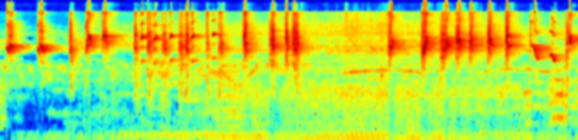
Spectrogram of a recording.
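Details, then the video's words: Konin lovebird in trotol style, calling to goad a rival bird into song: shrill, rapid high chirps in clusters over a constant low engine-like drone. "konin trotol memanggil konin bahan agar ikut bunyi | memancing emosi lawan"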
